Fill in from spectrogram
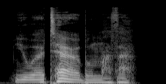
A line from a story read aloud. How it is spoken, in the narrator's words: Scourge said without inflection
